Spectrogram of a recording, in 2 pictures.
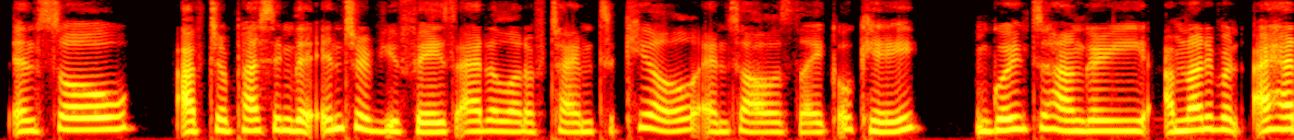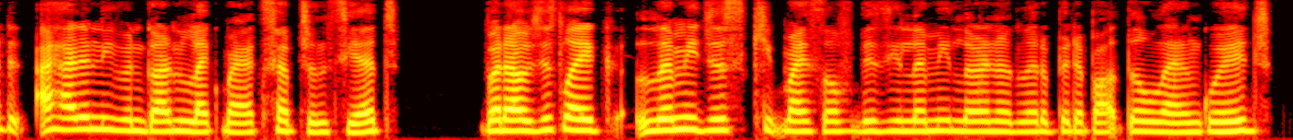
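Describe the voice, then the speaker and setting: A young woman from Kenya answering interview questions in a relaxed, thoughtful way, often rephrasing mid-sentence with plenty of fillers. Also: a little high, fast, clean tone, no room sound, studio quality. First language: Swahili. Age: young adult. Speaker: guest, pilot student.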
